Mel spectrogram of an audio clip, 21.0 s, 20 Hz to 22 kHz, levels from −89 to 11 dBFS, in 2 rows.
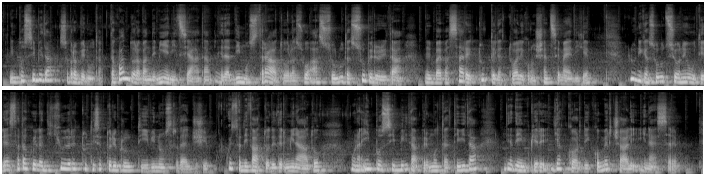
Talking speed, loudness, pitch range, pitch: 150 wpm, -18 LUFS, 125-190 Hz, 150 Hz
